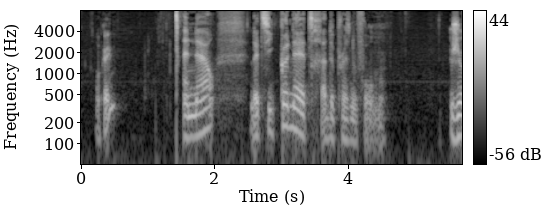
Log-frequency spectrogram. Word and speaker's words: connaît: Well, you pronounce these three forms the same way, okay, connaît, connaît, and then connaît, alright, let's see how it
